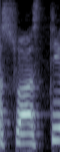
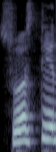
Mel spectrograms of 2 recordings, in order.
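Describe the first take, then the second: First: स्वास्थ्य opening on long "swaas". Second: स्वस्थ्य opening on short "swas". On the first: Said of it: "स्वास्थ्य होता है". (स्वास्थ्य में "स्वा" लंबा) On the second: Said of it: "स्वस्थ्य नहीं होता". (स्वस्थ्य में "स्व" छोटा) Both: Shown as a demonstration.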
